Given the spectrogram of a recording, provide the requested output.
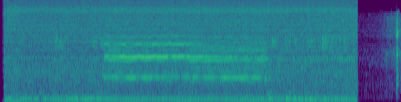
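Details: GE Opal ice maker: low motor drone with rough grinding and a high steady screech from worn auger top bushing, which also causes black sludge in reservoir and upper tank; fix by replacing bushing.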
